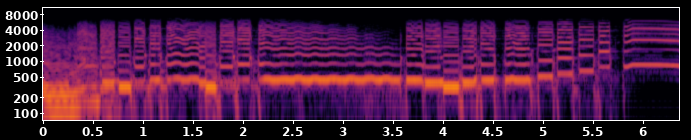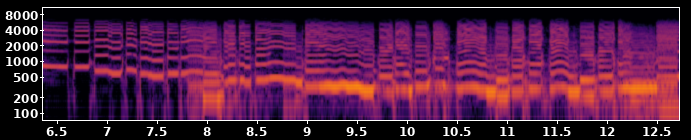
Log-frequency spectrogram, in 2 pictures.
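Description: Harley Benton TE-20 Telecaster-style electric guitar, freshly set up, played through an amp: fast single-note lead lines with vibrato, and a sustained bent note about six seconds in.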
